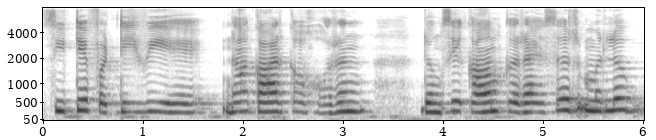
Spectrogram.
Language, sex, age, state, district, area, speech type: Hindi, female, 30-45, Rajasthan, Jodhpur, urban, spontaneous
